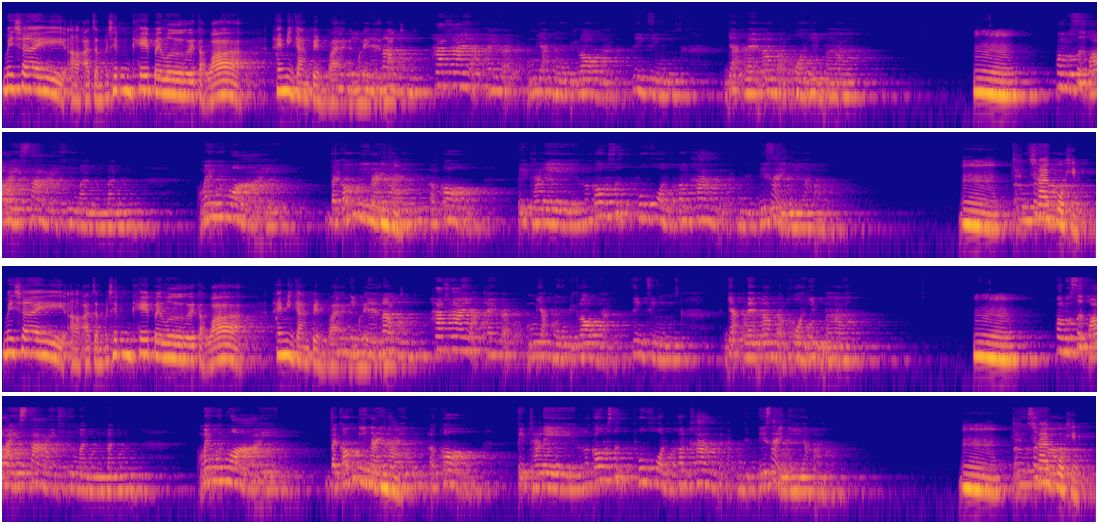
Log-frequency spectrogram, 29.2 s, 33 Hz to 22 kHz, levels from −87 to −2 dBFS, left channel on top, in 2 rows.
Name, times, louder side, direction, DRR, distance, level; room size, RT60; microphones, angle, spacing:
voice 1, 0.0-3.2 3.6-5.2 13.0-13.6 19.7-19.9 27.4-29.0, equal, 10° left, 8 dB, 1.2 m, -26 dB
voice 2, 4.4-9.3 9.6-11.4 14.1-16.4 17.2-18.3 18.9-20.9 21.5-25.6 28.1-29.0, right 1 dB, 85° right, 1 dB, 7.4 m, -33 dB
26.0 x 20.5 x 7.4 m, 1.4 s
head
